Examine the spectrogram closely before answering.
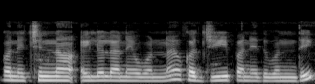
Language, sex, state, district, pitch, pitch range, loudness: Telugu, female, Andhra Pradesh, Annamaya, 180 Hz, 170-190 Hz, -16 LUFS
